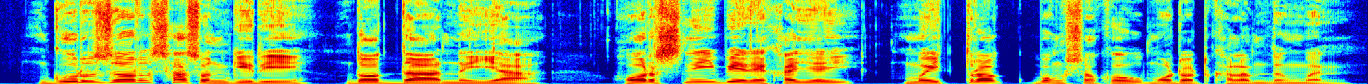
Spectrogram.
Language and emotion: Bodo, neutral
